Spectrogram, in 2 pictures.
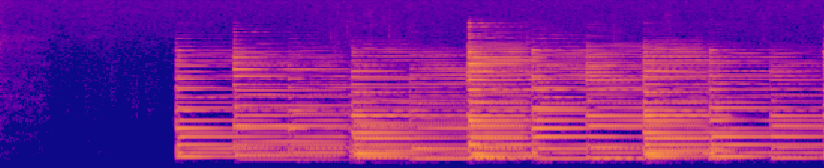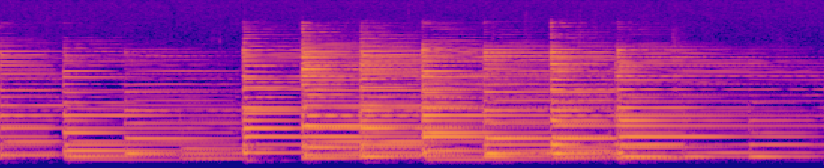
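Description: Piano playing the introduction to a hymn in full chords, each chord struck and fading before the next. It starts about a second in, after a brief silence.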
